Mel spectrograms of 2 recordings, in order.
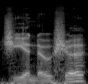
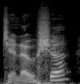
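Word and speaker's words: Genosha: I find it very funny you're calling it Geonosha. It's Ganosa Janosha. And you're mixing Geonosis and Janosha.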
